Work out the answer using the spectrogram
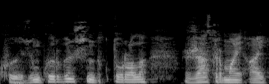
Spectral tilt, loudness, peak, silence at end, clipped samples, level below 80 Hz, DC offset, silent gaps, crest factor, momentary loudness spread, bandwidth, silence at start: -6.5 dB/octave; -25 LUFS; -8 dBFS; 0.05 s; under 0.1%; -50 dBFS; under 0.1%; none; 18 dB; 5 LU; 11 kHz; 0 s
